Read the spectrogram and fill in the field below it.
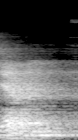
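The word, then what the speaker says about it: Deron: sping of my CU my name is deep r o n and pronounced Daren from birth although I became Dron in middle school age and both of my parents from middle school on changed over and he started calling me Dron as well just because he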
